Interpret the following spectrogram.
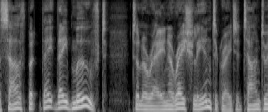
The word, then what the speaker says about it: Lorain: Is it pronounced Lorain? Lorain, yes, I believe Lorain, so.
